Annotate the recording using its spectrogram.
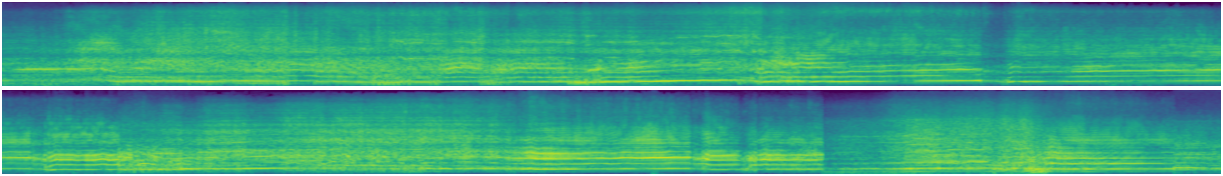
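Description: Hillclimb race car's engine under hard acceleration, its revs climbing and dropping again and again as it shifts through the gears and lifts for the bends. The sound cuts out sharply twice, about twelve seconds in and again near the end, before the revs pick up again.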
